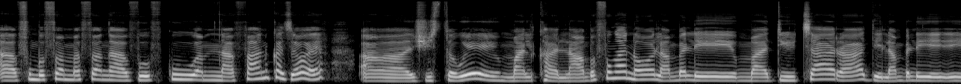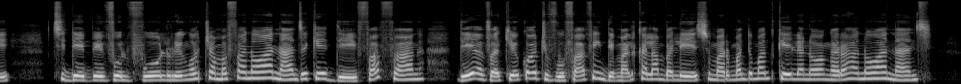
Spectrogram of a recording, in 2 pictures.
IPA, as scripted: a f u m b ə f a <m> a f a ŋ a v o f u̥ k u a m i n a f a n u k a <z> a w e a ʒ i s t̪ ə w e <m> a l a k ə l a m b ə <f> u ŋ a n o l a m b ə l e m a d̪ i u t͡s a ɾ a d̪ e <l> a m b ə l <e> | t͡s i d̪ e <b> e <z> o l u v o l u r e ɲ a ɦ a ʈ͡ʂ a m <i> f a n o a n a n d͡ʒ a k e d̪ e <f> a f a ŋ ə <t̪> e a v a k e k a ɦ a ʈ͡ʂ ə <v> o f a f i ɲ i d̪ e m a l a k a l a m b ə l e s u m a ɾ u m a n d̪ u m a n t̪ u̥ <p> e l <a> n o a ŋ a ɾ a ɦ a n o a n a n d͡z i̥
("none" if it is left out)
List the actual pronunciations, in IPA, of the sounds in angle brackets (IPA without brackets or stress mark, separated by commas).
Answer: m, z, m, f, l, e, b, v, a, f, d̪, v, k, a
